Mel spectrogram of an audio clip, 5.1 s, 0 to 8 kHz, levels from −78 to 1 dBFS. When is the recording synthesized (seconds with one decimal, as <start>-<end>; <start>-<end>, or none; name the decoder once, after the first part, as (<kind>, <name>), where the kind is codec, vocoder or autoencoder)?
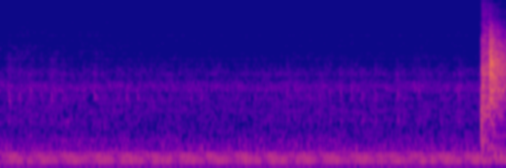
0.0-5.1 (autoencoder, DAC-VAE)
